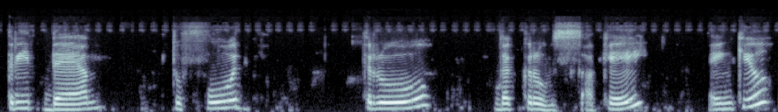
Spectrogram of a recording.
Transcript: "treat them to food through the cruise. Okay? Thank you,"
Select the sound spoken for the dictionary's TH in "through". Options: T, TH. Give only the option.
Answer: T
